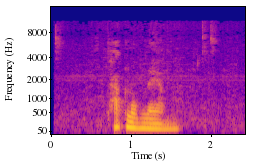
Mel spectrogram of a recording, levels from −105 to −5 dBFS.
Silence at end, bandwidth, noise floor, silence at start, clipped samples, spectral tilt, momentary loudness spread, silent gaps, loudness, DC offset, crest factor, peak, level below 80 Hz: 0.4 s; 11 kHz; -53 dBFS; 0.05 s; under 0.1%; -8 dB/octave; 22 LU; none; -24 LUFS; under 0.1%; 20 dB; -6 dBFS; -54 dBFS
